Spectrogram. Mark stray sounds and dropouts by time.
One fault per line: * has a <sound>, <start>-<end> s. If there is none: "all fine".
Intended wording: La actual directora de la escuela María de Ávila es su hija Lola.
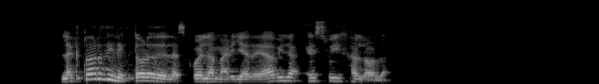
all fine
